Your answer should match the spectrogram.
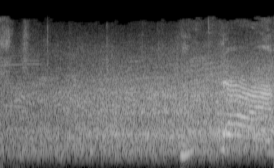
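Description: Stadium crowd noise from a live football broadcast, an even roar growing steadily louder as a pass play develops, with a commentator's voice coming in near the end.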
